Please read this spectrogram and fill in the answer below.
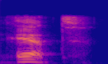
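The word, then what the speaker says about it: את: word called uh it's it's in Hebrew it's pronounced ET and when when the word at comes into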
